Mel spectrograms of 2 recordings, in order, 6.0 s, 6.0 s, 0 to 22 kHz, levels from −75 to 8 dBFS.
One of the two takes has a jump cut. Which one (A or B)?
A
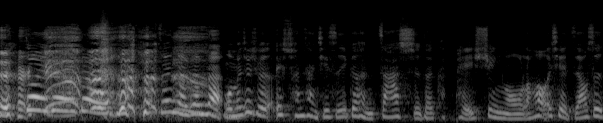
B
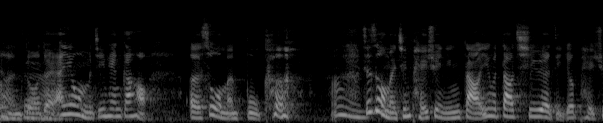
A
